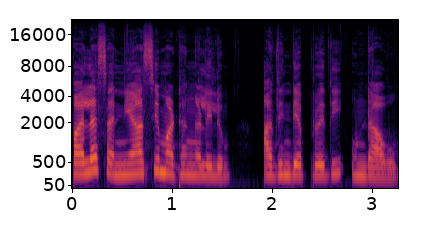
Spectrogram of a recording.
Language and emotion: Malayalam, neutral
